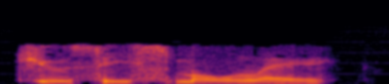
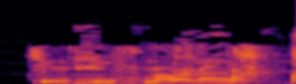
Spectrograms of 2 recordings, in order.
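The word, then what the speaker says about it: Jussie Smollett: Well, the number one is it's pronounced Juicy Smollett. It's a French name. I just, Dave Chappelle said that's how it's to be pronounced, is Juicy Smollett.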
